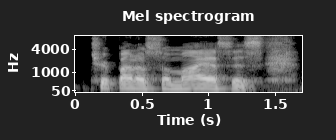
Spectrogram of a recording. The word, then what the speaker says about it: trypanosomiasis: I'm going to pronounce it trypanosomiasis.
